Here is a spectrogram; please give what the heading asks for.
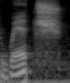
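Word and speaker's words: The VVitch: It's pronounced witch? What do you mean? I know on the poster it was 2 V's, but if you actually look up that movie, it's called The Witch.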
